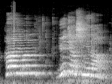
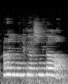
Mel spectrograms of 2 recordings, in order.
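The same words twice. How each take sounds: First: It is said loudly. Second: It is said quietly.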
